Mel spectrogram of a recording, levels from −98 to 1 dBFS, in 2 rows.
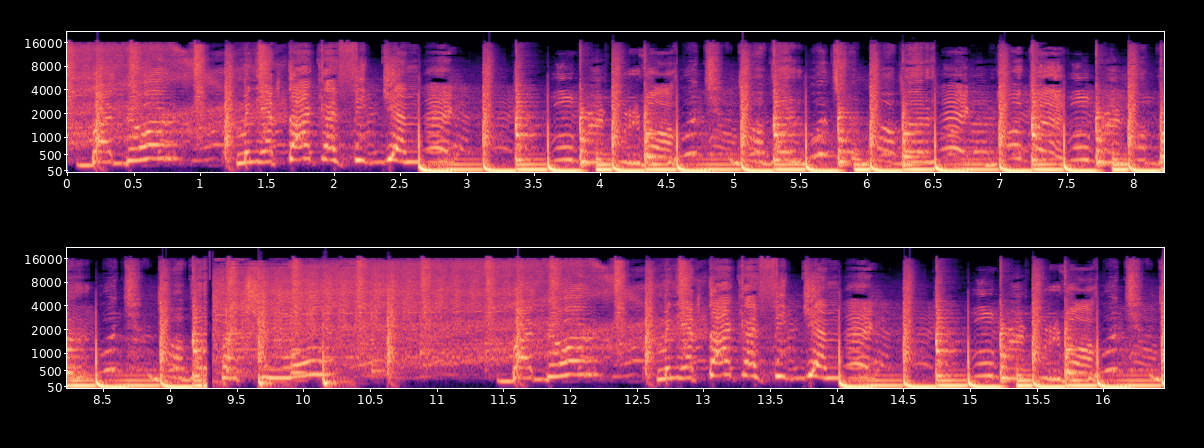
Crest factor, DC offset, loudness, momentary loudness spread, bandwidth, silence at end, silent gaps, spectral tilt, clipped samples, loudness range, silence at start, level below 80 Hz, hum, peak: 8 dB; under 0.1%; -11 LUFS; 7 LU; 16.5 kHz; 0 s; none; -5 dB/octave; under 0.1%; 5 LU; 0 s; -10 dBFS; none; 0 dBFS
